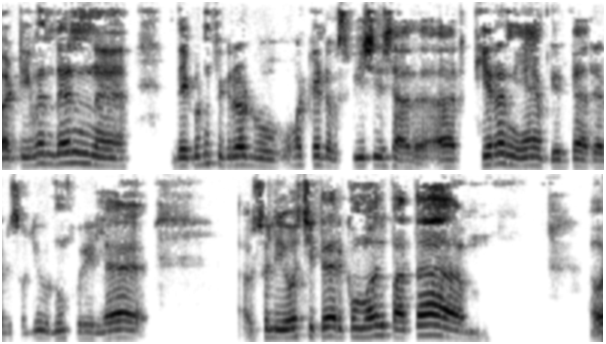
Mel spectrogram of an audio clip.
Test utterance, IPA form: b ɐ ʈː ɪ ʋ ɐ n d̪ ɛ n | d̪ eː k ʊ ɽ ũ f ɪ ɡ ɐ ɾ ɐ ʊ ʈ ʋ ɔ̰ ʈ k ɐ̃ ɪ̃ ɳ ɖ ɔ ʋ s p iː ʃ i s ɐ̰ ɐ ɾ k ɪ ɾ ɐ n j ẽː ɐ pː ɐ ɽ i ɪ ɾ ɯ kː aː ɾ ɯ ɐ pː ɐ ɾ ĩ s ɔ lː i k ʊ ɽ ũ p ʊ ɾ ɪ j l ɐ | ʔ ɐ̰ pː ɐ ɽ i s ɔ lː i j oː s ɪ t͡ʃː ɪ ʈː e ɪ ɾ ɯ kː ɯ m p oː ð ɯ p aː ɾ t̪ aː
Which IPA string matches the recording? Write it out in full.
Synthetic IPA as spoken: b ɐ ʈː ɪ ʋ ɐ n d̪ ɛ n | d̪ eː k ʊ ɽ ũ f ɪ ɡ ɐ ɾ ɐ ʊ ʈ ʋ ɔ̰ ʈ k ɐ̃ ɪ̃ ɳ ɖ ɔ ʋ s p iː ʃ i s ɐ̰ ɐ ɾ k ɪ ɾ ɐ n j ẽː ɐ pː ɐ ɽ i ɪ ɾ ɯ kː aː ɾ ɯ ɐ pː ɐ ɽ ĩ s ɔ lː i k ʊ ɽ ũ p ʊ ɾ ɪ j l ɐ | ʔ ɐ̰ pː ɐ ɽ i s ɔ lː i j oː s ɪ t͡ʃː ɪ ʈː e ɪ ɾ ɯ kː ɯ m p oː ð ɯ p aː ɾ t̪ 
